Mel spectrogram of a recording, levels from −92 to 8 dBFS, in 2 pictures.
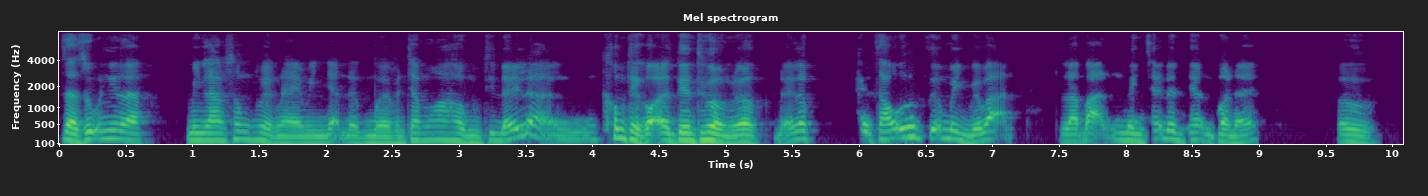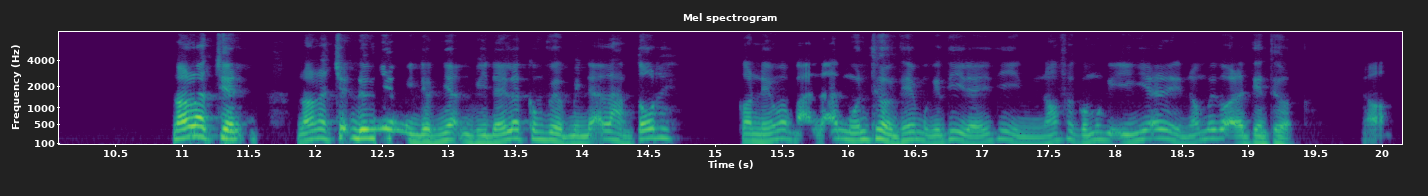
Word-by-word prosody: giả 140 - +7
dụ 165 +4 +2
như 175 0 -2
là 150 -3 +3 0.3
mình 150 +1 +1
làm 150 -1 +2
xong 160 0 -4
việc 135 -6 0
này 115 -1 +1
mình 115 0 -2
nhận 135 - -3
được 115 -2 -2
10% 115 +5 -1
hoa 150 0 -2
hồng 120 -6 0
thì 145 - -4
đấy 145 - +2
là - - 0 0.4
không 200 -2 +2
thể 150 -5 +5
gọi - - +6
là - - +2
tiền 150 -2 +6
thưởng 145 -6 +7
được. 125 0 +4
Đấy - - -4
là 175 - +3 0.4
cái 165 -2 0
giao 170 +1 +2
ước 215 +3 +5
giữa 190 - +2
mình 165 -9 -1
với 130 - +2
bạn, 170 0 0 0.4
là 135 0 +1
bạn 150 +3 -2
mình 140 -3 0
sẽ - - -6
được 175 - 0
nhận 155 -5 -5
phần 135 -3 +2
ấy. 120 +4 -2 0.6
Ừ. 125 -4 -1 1.1
Nó 185 +3 +8
là 230 +1 +9
chuyện 185 -5 +6 0.4
nó 145 +4 0
là 190 - 0
chuyện 205 -3 0
đương 190 +1 +8
nhiên 200 -1 +3
mình 135 - -2
được 130 0 +2
nhận 135 -2 -2
vì 120 0 -3
đấy 130 +3 0
là 185 +2 +2
công 165 -3 -3
việc 140 -3 0
mình 115 +1 -3
đã - - -4
làm 155 -10 -4
tốt 180 +3 +2
ấy. 200 -1 -7 0.5
Còn 140 -1 -2
nếu 135 +3 -3
mà 185 - -2
bạn - - -8
đã 175 - -6
muốn 155 +1 -2
thưởng 160 -8 +1
thêm 155 +3 -3
một 140 - -8
cái 120 - -5
gì 160 +1 -6
đấy 120 +3 -5
thì 165 -7 -9
nó 110 +4 -9
phải 170 - -11
có 125 - -4
một 155 +4 -6
cái 145 - -10
ý 130 - -5
nghĩa 175 +5 -5
thì 140 - -8
nó 115 +2 -9
mới 185 +2 -6
gọi 190 - -1
là 115 - -1
tiền 115 -3 -4
thưởng. 115 -3 -5 0.5
Đó. - - -12
145 Hz, 275 wpm, -22 LUFS, 125-170 Hz, 1.1 s, là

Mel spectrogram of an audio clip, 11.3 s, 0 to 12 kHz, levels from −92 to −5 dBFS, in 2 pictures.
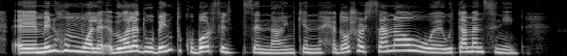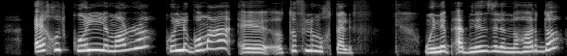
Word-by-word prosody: آآ، 230 +1 +4
منهم 295 +3 +2
ول 230 -4 +1
ولد 275 +4 +4
وبنت 275 - 0
كبار 270 0 +2
في 290 - -5 0.2
السن 210 -4 -5
يمكن 215 +1 -5
11 245 +7 -4
سنة 290 +5 -2
و 275 -7 0 0.2
و8 265 +3 -1
سنين، 215 -7 -8 0.8
آخد 360 +6 +3
كل 360 -1 +3
مرَّة 355 +11 0 0.2
كل 340 0 +2
جمعة 445 +8 +1
آآ، 235 0 -1
طفل 315 +6 -3
مختلف، 230 -7 -5 0.5
ونبقى 270 +4 +3
بننزل 285 +4 +1
النهاردة 275 +8 0
275 Hz, 130 wpm, -23 LUFS, 235-320 Hz, 0.8 s, آآ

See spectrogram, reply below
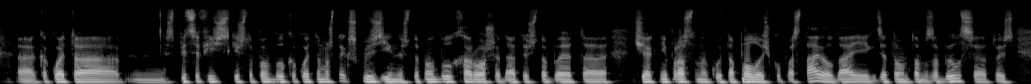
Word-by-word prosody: а, 100 -1 -2
какой-то, 105 -2 +2
м, 100 -1 -7
специфический, 125 +4 -1
чтобы 120 +2 -3
он 115 - 0
был 125 0 +1
какой-то 120 0 -2
может 120 +3 -1
эксклюзивный, 110 -6 +1
чтобы 115 +4 -1
он 120 - +2
был 125 0 +2
хороший, 110 -5 +1
да. 105 +1 +1
То 110 - -6
есть, 105 - -5
чтобы 110 +1 -2
это, 105 -1 0 0.2
человек 115 -3 +1
не 115 - +2
просто 125 -3 +1
на 110 - 0
какую-то 110 +1 -1
полочку 105 -3 +3
поставил, 110 +4 +1
да, 110 +1 +2
и 105 -1 0
где-то 110 +2 -3
он 105 -1 0
там 100 -1 -3
забылся. 110 0 0
То 100 - -8
есть 100 0 -4
110 Hz, 200 wpm, -24 LUFS, 105-120 Hz, 0.2 s, полочку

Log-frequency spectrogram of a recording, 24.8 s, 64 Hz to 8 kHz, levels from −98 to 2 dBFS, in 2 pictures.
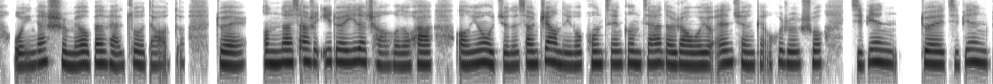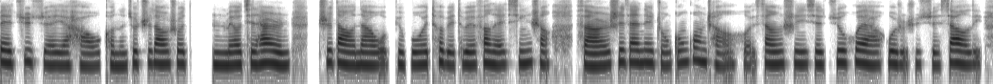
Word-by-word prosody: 我 185 - +1
应 195 +1 -2
该 220 +2 +2
是 215 -3 +1
没 190 -1 +1
有 200 +1 +4
办 215 +1 +2
法 195 -3 -1
做 205 -2 0
到 195 +1 -6
的。 215 - -14 0.4
对， 200 0 +2 0.2
呃， 215 - +2
那 220 +1 +4
像 240 +1 +1
是 230 - -2
1 225 +2 -3
对 230 -2 +2
1 230 - +2
的 240 -1 +4
场 195 -3 -4
合 195 -1 -3
的 190 0 -1
话， 200 -1 +2 0.3
啊， 200 0 +1
因 215 +2 +2
为 230 - +4
我 215 - +4
觉 195 -2 -3
得 195 +1 -2
像 210 +1 +2
这 235 +3 +1
样 225 -3 +3
的 195 - 0
一 190 - -1
个 195 - 0
空 210 +1 +1
间 210 0 -2
更 210 -1 +1
加 215 +1 0
的 205 -2 +2
让 195 -1 +3
我 195 - +2
有 195 0 +2
安 215 +3 -1
全 210 -4 -1
感。 200 0 -9
或 225 -2 -5
者 205 -1 +1
说 215 0 -3 0.3
即 200 - -4
便 220 0 0 0.3
对， 210 -2 +3
即 200 0 -10
便 230 +1 0
被 215 0 +2
拒 230 +2 -5
绝 200 -3 -3
也 195 - 0
好， 190 -2 -3
我 190 - -4
可 200 - -4
能 185 0 -2
就 215 +2 -2
知 215 +1 -6
道 210 -1 +3
说， 210 0 -1 0.3
呃， 200 - -1
没 195 0 +1
有 200 0 +3
其 205 0 -2
他 215 +1 +5
人 195 -1 +3 0.3
知 225 - -3
道， 205 -3 +4
那 195 -1 +2
我 195 - -2 0.3
不 200 -2 0
会 205 - +2
特 225 +3 -2
别 200 - 0
特 205 - -11
别 200 0 +2
放 215 +1 +2
在 200 0 +1
心 215 +2 -3
上， 210 -2 -2 0.3
反 190 -2 +3
而 190 +2 +4
是 230 +2 -1
在 225 -1 +2
那 220 -1 0
种 195 -1 -5
公 220 +2 -3
共 240 -1 0
场 200 -2 -5
合， 195 -2 -9
像 210 -1 +1
是 210 0 -5
一 205 - -1
些 205 -1 -1
聚 220 +2 -3
会 220 +1 +1
啊 200 -1 +2
或 215 -1 +2
者 200 0 -5
是 210 0 -11
学 200 -1 -6
校 210 +1 +4
里， 200 +1 -5
210 Hz, 260 characters per minute, -20 LUFS, 195-220 Hz, 0.4 s, 他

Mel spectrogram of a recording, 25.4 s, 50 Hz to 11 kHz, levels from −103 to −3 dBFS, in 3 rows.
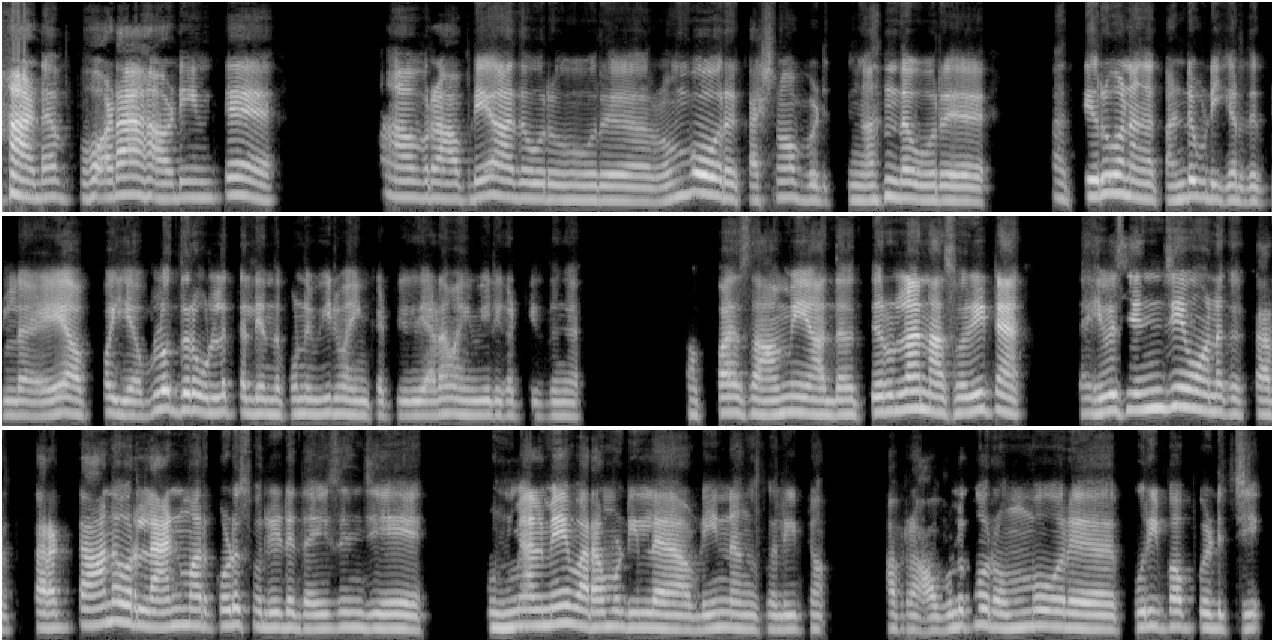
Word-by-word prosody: அட 210 -1 +4 0.2
போடா 220 +3 +4 0.2
அப்டின்ட்டு, 210 +3 -2 1.1
அப்புறம் 210 -2 0
அப்டியே 210 +4 0
அது 205 -1 -2
ஒரு, 195 -1 -5 0.2
ஒரு 180 0 -3 0.4
ரொம்ப 235 +8 -6
ஒரு 210 -4 0
கஷ்டமா 215 +4 -5
போயிடுச்சுங்க. 180 0 -9
அந்த 215 -2 +1
ஒரு 185 -1 -1 0.9
தெருவ 260 +4 +3
நாங்க 200 -2 +1
கண்டுபிடிக்குறதுக்குள்ள. 180 -4 -3 0.2
ஏ! - - +4
அப்பா 180 +3 -10 0.2
எவ்ளோ 225 +10 0
தூரம் 225 -2 +1
உள்ள 200 +1 -2
தள்ளி 190 -1 -2
அந்த 180 -1 -5
பொண்ணு 185 -1 -4
வீடு 190 0 -4
வாங்கி 175 -2 -4
கட்டியிருக்கு 170 +1 -5
இடம் 185 +2 -3
வாங்கி 175 -2 -4
வீடு 175 -1 -5
கட்டியிருக்குங்க. 165 0 -10 0.8
அப்பா 200 +4 -2
சாமி 190 +3 +2
அந்த 180 0 -2 0.2
தெருவுலாம் 225 +3 +6
நான் 195 -3 +3
சொல்லிட்டேன், 215 0 +5 0.4
தயவு 200 +4 0
செஞ்சு 250 +4 +3 0.2
உனக்கு 205 -4 -2
கர் 180 -2 -2 0.2
கரெக்டான 215 +7 +1
ஒரு 220 - +1
லேண்ட்மார்க் 210 +1 +3
ஓட 215 - +1
சொல்லிடு 190 0 -2
தயவுசெஞ்சு. 180 0 -3 0.7
உண்மயாலுமே 210 +4 +4
வர 195 -1 +3
முடியல 190 -2 0 0.2
அப்டின்னு 175 +3 -3
நாங்க 175 -1 -4
சொல்லிட்டோம். 170 0 -6 0.4
அப்புறம் 175 -1 -6
அவளுக்கும் 195 +5 -3
ரொம்ப 190 +3 -3 0.2
ஒரு 185 -2 +2 0.3
பூரிப்பா 195 0 -1
போயிடுச்சு. 175 -2 -5
195 Hz, 140 wpm, -25 LUFS, 180-215 Hz, 1.1 s, தெருவுலாம்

